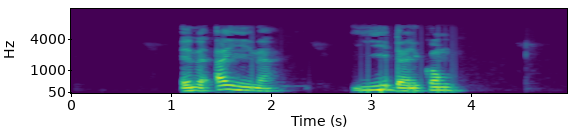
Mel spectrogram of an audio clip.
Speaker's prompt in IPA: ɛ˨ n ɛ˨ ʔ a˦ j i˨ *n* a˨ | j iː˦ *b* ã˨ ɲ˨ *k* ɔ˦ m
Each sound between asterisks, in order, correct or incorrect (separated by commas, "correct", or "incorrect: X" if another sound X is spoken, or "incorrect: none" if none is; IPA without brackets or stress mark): correct, incorrect: d, correct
